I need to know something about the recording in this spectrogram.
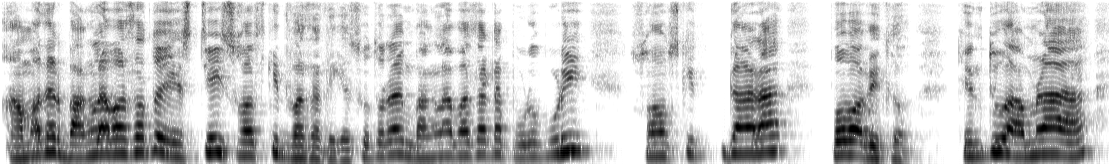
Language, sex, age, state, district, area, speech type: Bengali, male, 60+, West Bengal, Paschim Bardhaman, urban, spontaneous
